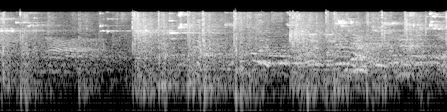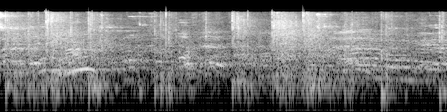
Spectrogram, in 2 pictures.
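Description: A volleyball smacks off hands and the floor, echoing in a large hall.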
